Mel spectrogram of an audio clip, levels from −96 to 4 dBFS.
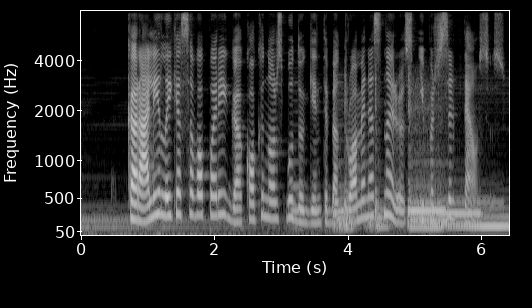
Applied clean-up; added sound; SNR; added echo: none; Guitar; 6 dB; none.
